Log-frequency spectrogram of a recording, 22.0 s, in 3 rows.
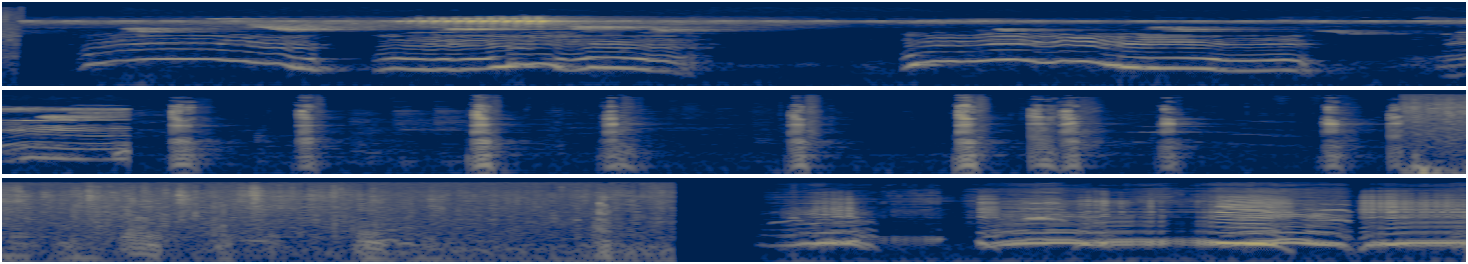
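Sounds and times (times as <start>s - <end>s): pitched animal call: 18.4s - 21.9s.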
